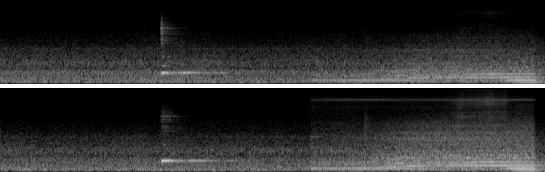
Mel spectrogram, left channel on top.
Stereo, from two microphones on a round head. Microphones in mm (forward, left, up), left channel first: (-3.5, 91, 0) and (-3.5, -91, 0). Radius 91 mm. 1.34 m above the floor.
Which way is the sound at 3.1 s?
60° right (ahead or behind).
